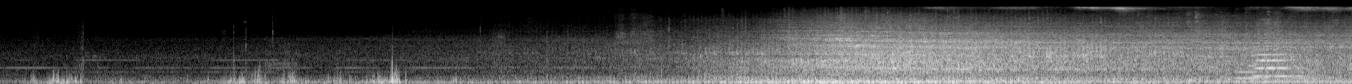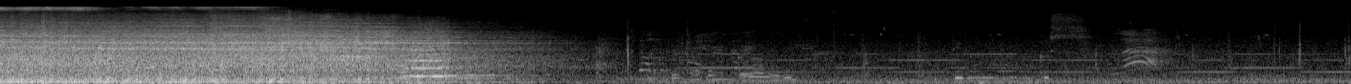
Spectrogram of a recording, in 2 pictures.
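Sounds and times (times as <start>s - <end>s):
passenger train passing: 0.0s - 27.0s
train horn toot: 12.2s - 14.1s, 17.1s - 19.2s.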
